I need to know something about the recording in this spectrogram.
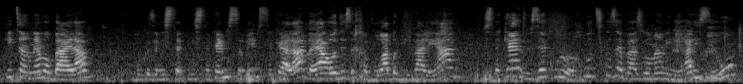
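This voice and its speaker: A woman telling a story to a gathering in a casual, animated way, acting out what people said. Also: high voice, noisy background. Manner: lively, acts out quoted voices with laughter. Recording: distant mic with loud crowd chatter. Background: crowd of people talking.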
